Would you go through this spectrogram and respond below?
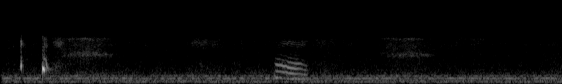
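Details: Five-day-old baby girl at 5 am, her first heard hiccups: two sharp, brief hiccup sounds close together in a quiet room, then a short infant vocal sound; infant hiccups.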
